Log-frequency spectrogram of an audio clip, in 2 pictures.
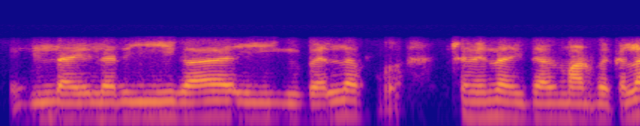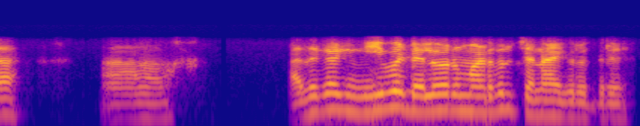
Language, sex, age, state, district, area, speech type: Kannada, male, 30-45, Karnataka, Bellary, rural, conversation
